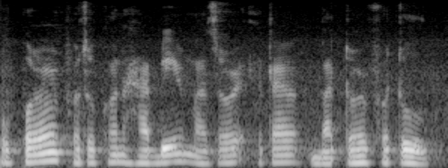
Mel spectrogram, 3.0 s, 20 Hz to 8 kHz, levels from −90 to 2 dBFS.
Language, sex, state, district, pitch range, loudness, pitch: Assamese, male, Assam, Sonitpur, 115-125 Hz, -19 LUFS, 120 Hz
